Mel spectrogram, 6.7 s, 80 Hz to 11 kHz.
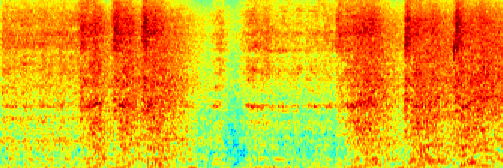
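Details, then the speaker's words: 1968 Pontiac Tempest V8 starting with carburetor float bowls emptied after cleaning: rough, uneven running with sharp pops and a stumble; carburetor spits back and blows its gasket, cause unclear, then runs better. "I'm not sure why it spit like that, and it blew my gasket."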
